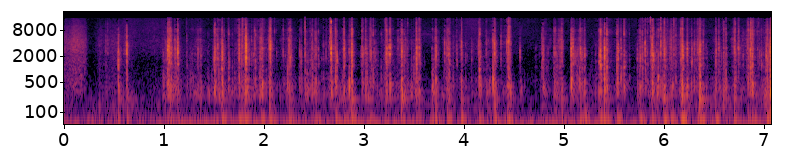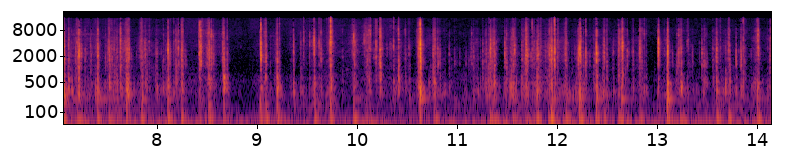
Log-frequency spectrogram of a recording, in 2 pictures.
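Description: A black plastic large-print computer keyboard with yellow keycaps is typed on with long nails and fingertips. It gives a steady, dense stream of quick, dry clicks and taps with sharp bright edges, and each keystroke dies away almost instantly over a faint low hum.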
